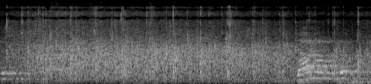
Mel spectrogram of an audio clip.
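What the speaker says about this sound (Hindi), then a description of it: "जोरदार ताली बजाओ सर के लिए।" Audience applause at a one-day training session, steady and fairly loud from a crowded room, with a voice cutting in over the clapping near the end.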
